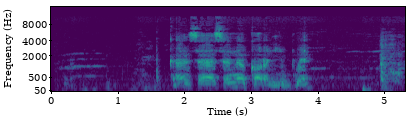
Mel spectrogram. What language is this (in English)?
Bafut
